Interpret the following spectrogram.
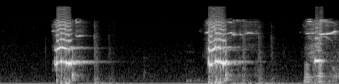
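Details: Dog named Socko pleading to go out for a car ride: three loud, high, strained whining yelps, each brief with a bending pitch, the second arriving about one and a half seconds after the first and a shorter third following soon after.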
